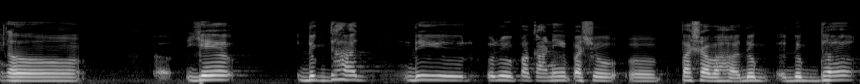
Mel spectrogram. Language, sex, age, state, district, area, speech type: Sanskrit, male, 18-30, Maharashtra, Buldhana, urban, spontaneous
